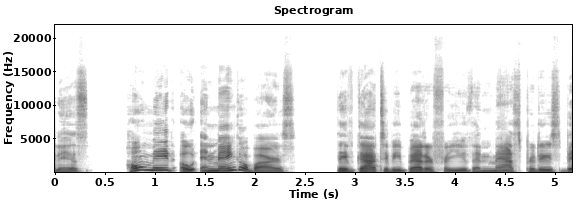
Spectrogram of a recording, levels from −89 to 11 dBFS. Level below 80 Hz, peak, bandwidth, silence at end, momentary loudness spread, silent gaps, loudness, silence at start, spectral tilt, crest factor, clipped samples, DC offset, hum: -80 dBFS; -4 dBFS; 15.5 kHz; 0 s; 9 LU; 0.46-0.70 s, 2.45-2.81 s; -21 LUFS; 0 s; -5.5 dB/octave; 18 dB; under 0.1%; under 0.1%; none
